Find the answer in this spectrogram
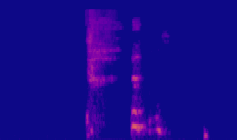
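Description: A person coughing twice, about a second in, in short harsh bursts.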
